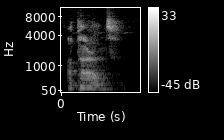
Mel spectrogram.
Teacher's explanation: apparent has the stress on the second syllable. It's a 3-syllable word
